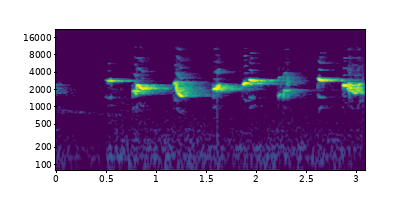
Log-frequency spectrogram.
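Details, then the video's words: Bright, chattering song of a sooty-headed bulbul (trucuk jawa), aimed at stirring other bulbuls into fast ropel song. Quick, fluty notes swoop downward, some higher and some lower, in close succession with short pauses. "Bikin Trucukan Lain Ikutan Ropelan Garuda dan EMOSI Ketika Dengar Suara Trucuk Jawa Ini"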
